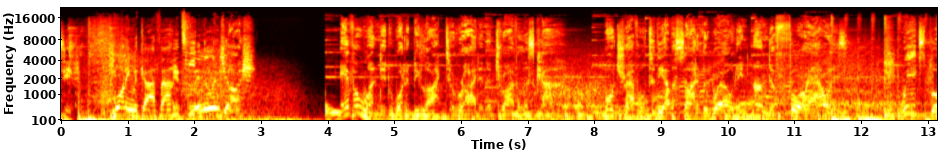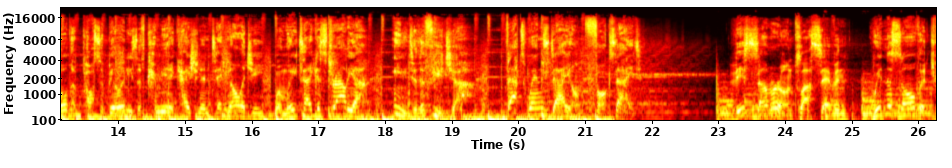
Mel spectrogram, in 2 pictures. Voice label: Promo

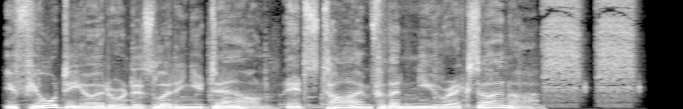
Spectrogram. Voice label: voiceover; Rexona

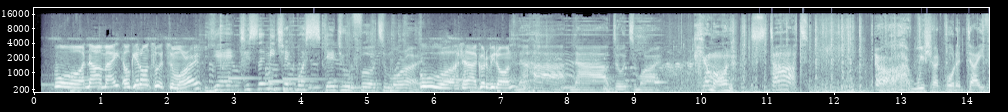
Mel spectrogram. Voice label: Voice Acting

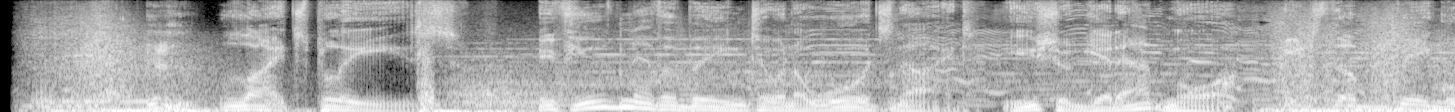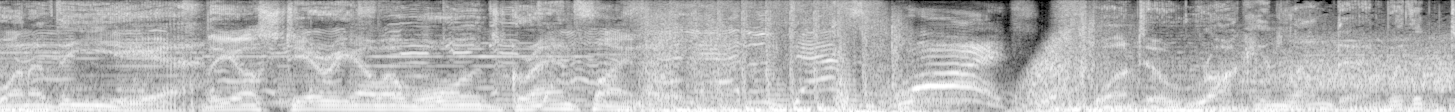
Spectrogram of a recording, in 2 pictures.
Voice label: Radio Promos

